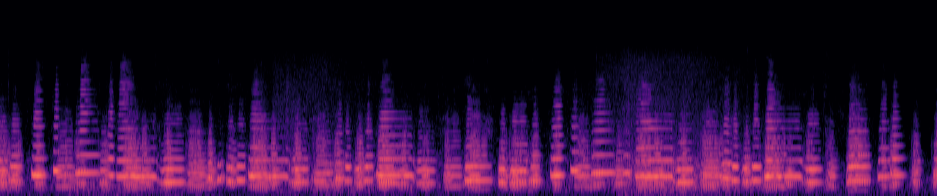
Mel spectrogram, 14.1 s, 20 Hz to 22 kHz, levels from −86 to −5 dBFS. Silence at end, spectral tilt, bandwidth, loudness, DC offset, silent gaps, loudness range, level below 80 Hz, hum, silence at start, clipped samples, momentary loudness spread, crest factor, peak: 0 s; -7 dB/octave; 9.6 kHz; -39 LUFS; under 0.1%; none; 1 LU; -74 dBFS; none; 0 s; under 0.1%; 6 LU; 16 dB; -24 dBFS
